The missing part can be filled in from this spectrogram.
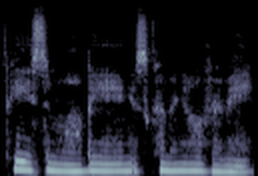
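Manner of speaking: softly whispered, breathy affirmation; a quiet whispered mantra for the inhale. Shown as a demonstration. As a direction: whisper it to yourself like an inner mantra. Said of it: "just remind yourself".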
